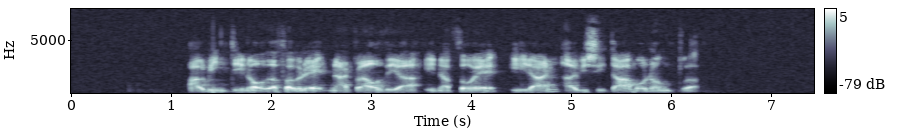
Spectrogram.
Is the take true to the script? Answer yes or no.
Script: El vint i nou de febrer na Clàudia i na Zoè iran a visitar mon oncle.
yes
